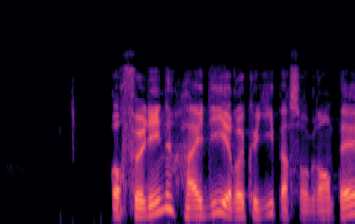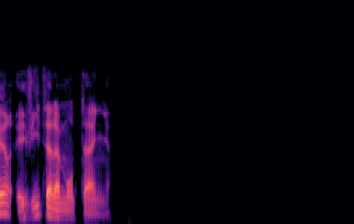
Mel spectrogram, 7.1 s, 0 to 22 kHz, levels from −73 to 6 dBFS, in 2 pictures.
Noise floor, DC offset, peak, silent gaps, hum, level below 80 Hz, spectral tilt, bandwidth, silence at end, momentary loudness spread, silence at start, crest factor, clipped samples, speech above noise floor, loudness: under -90 dBFS; under 0.1%; -2 dBFS; none; none; -62 dBFS; -4.5 dB/octave; 9.8 kHz; 2.45 s; 10 LU; 1.1 s; 22 dB; under 0.1%; over 70 dB; -20 LUFS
